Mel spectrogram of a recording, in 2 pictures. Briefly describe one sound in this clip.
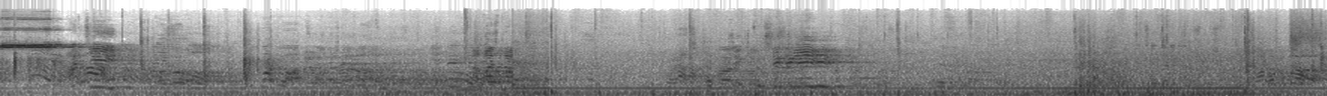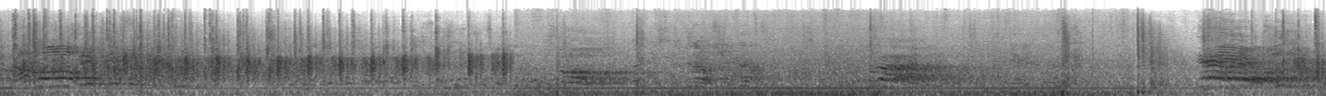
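Men shout to each other across a large echoing hall.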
